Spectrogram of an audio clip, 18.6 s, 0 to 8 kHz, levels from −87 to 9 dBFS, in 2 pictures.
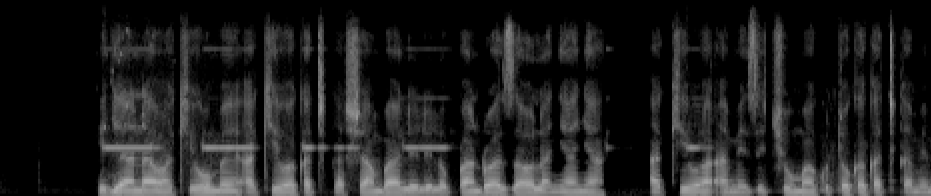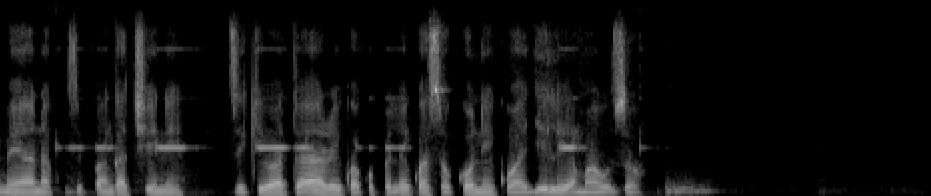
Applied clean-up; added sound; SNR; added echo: neural mask model RNNoise.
